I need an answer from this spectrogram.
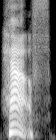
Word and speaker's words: half: The word is half. H A L F. The L is silent. You say half.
